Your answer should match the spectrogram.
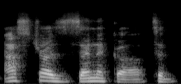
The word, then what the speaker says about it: AstraZeneca: But Dr. Neek, there are different vaccines out here, and you've gotten the vaccine, the AstraZeneca, to be exact. I hope I'm pronouncing that right. – Yes.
